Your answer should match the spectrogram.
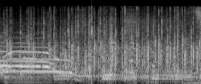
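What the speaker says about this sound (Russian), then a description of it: "Аплодисменты!" Wedding guests break into applause after the vows, a dense wash of clapping with some crowd noise, while a voice speaks briefly at the start.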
